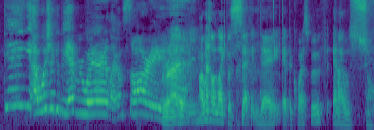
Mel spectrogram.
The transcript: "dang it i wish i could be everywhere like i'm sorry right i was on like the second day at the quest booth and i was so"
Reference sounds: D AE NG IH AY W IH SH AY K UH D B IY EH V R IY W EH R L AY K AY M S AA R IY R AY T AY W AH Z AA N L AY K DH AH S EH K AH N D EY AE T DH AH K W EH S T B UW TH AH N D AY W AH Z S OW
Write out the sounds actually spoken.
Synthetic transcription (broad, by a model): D IH AY W IH SH AY K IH D B IY EH V R IY W EH R L AY K AY M S AA R IY R AY T AY W AH Z N L AY K DH AH S EH K AH N D EY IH T DH AH K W EH S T B UW TH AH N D AY W AH Z S OW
